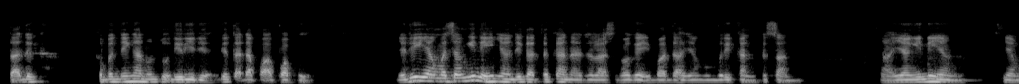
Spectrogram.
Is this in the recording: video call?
yes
